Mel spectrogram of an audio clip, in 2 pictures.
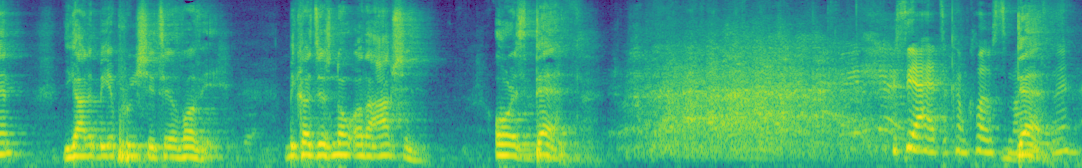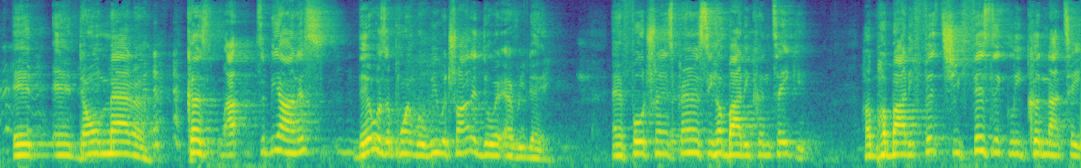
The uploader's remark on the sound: Live From Atlanta. ATLANTA, you brought the heat to Dead Ass Live at the Variety Playhouse. They wanted to find the ideal couple in the audience that night.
